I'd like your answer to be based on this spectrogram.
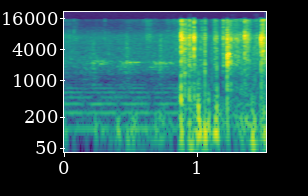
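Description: A wild bird caught in a traditional manatad trap gives faint low cooing, then a sudden close burst of rustling, fluttering commotion for under a second.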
